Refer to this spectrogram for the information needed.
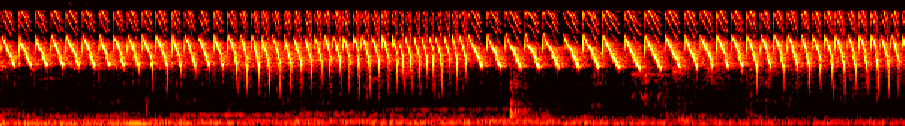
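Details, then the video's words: Unbroken Belgian canary trill: bright, fast, evenly repeated descending notes pouring out continuously without a pause. "Belgian canary singing makes your canary sing"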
